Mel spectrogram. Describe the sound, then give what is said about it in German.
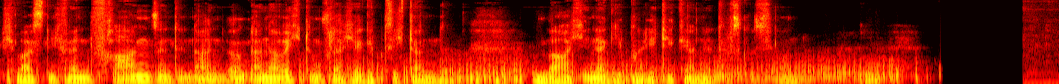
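A man talks steadily for about seven seconds, his voice carrying a reverberant echo that smears the ends of words, before it cuts off into a moment of silence. “So, ja, erstmal sorry für den Hall.”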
